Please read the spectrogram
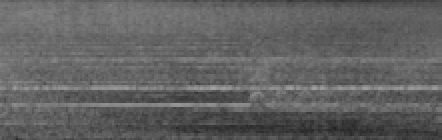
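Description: Breakdown in a hard techno track with the kick drum dropped out: a sustained rushing, noisy synth wash with two steady high notes held over it.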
